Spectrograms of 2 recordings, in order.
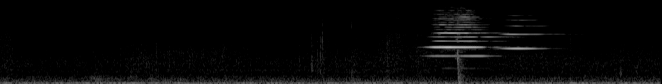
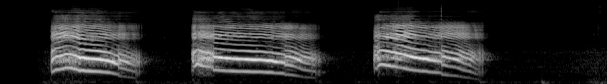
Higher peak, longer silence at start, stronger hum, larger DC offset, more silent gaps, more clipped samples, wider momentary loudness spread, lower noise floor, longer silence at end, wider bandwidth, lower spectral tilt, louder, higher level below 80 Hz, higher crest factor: second, -12 dBFS vs 0 dBFS; second, 0.05 s vs 0.5 s; neither; neither; neither; neither; first, 19 LU vs 15 LU; second, -50 dBFS vs -64 dBFS; second, 0.25 s vs 1.25 s; first, 16 kHz vs 14.5 kHz; first, 1.5 dB/octave vs 4.5 dB/octave; second, -21 LUFS vs -11 LUFS; first, -50 dBFS vs -74 dBFS; first, 20 dB vs 14 dB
